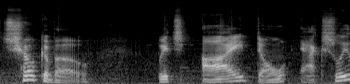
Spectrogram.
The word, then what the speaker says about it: Chocobo: It's actually pronounced Chocobo, which I don't actually like.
